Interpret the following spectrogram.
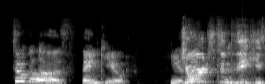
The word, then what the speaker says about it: Tsoukalos: I love George Chizakis. I think that's how you say his name. Tsoukalos?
